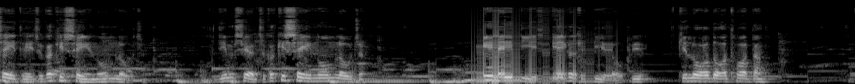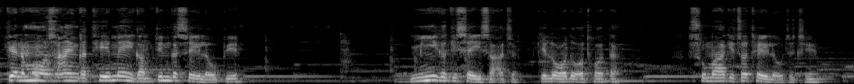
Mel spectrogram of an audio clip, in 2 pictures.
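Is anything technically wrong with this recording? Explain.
Yes. From 4.72 to 6.17 s there is robotic sound from repeated short buffers. Audio likely arrived too slowly, so a 15 ms chunk was replayed for about half that stretch. The result is a rigid, metallic 66.7 Hz buzz. On a spectrogram this shows as evenly spaced harmonic lines, and the waveform shows identical repeating blocks.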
